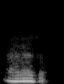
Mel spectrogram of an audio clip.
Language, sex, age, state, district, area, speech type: Kashmiri, male, 18-30, Jammu and Kashmir, Pulwama, urban, conversation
